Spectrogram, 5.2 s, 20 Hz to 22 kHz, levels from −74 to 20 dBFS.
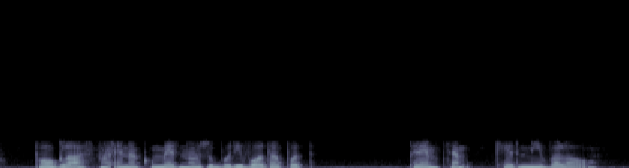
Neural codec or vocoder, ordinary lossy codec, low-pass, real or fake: vocoder, 44.1 kHz, 128 mel bands every 512 samples, BigVGAN v2; none; 3.6 kHz; fake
